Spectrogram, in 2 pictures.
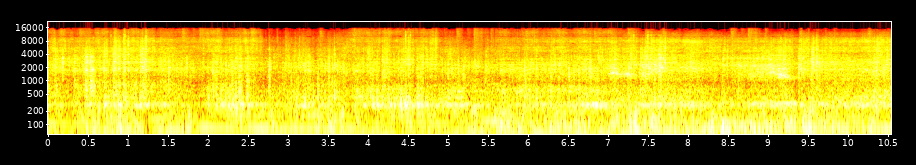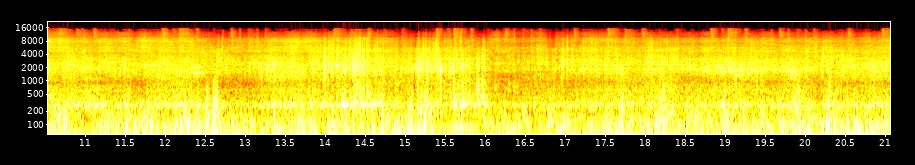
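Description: Mountain bike descending a rocky dirt trail: tyres crunching over gravel and stones, with frequent knocks and rattles from the bike over bumps and a steady rumble of wind noise.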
